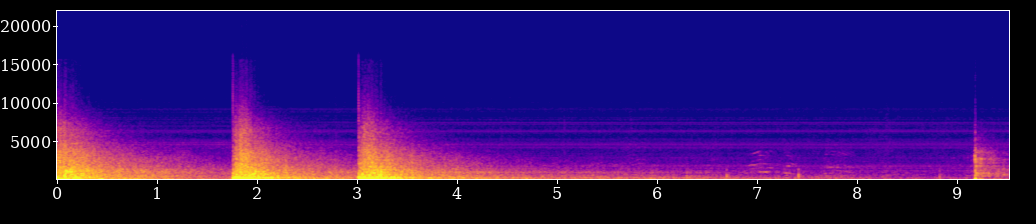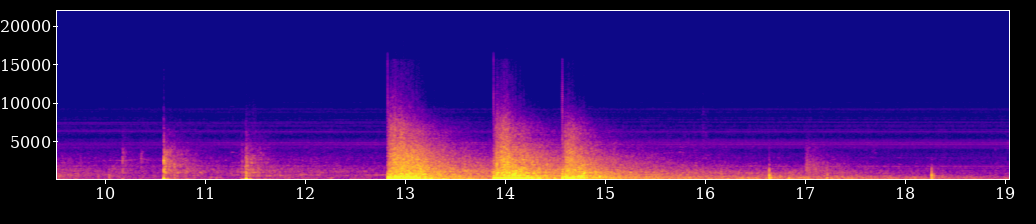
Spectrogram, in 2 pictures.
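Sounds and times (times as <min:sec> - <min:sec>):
firework shells bursting: 0:00.0 - 0:19.0
loud rumbling firework booms: 0:00.0 - 0:19.0.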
